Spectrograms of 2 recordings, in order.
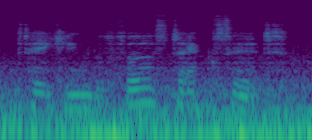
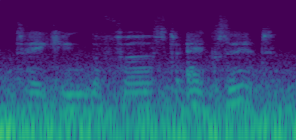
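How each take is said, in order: The two takes are said the same way.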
